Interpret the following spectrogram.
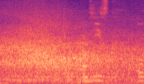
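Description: A car driving past on the street, its tyre and engine noise swelling and then fading, loudest about a second in, heard from inside a car.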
